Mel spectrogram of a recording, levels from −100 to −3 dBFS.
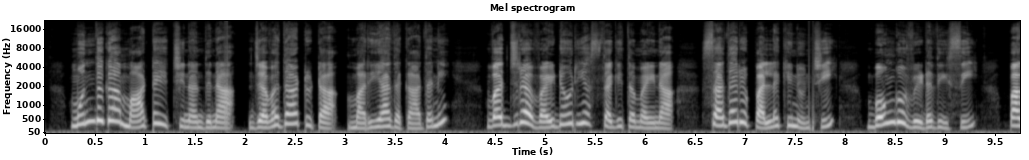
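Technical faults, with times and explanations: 1.80–1.82 s, chunks out of order: after "ముందుగా మాట ఇచ్చినందున", one short block of about 11.6 ms plays one slot late, swapping places with its neighbour. No audio is lost, but the three hard joins create a brief smeared moment before "జవదాటుట మర్యాద కాదని".
7.64–7.69 s, chunks out of order: after "స్థగిత మైన సదరు పల్లకీ", a block plays three slots late. This gives a longer jumbled stretch of about 47 ms.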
